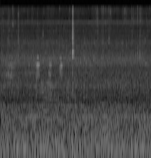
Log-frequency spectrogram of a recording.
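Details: Little ducks being fed give a few short nasal quacks, brief and spaced apart, over steady low rumbling background noise.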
